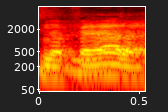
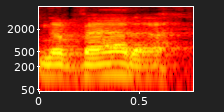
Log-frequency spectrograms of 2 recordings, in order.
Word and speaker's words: Nevada: do you do you still say nevada it's nevada yeah i've never said it in the freaking drive a dmv here in henderson it says on the wall it's pronounced nevada yeah i've never said i've never said about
